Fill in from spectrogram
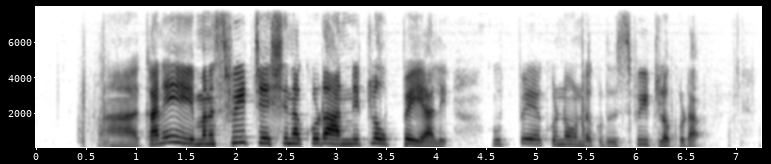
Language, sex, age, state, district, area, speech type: Telugu, female, 30-45, Telangana, Nalgonda, rural, spontaneous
